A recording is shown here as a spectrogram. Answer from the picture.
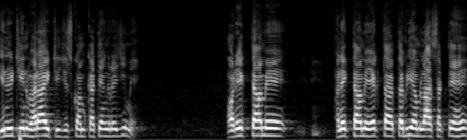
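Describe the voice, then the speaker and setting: High-pitched male speech. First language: Bengali (speaking Hindi). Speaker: monk and spiritual speaker. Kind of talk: conference speech. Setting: auditorium with audience.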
